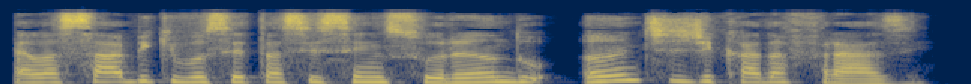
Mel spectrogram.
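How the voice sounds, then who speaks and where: A woman with a Brazilian Portuguese accent giving steady scripted narration that speaks directly to the listener. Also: medium pitch, moderate pace, no room sound, clean studio sound.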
